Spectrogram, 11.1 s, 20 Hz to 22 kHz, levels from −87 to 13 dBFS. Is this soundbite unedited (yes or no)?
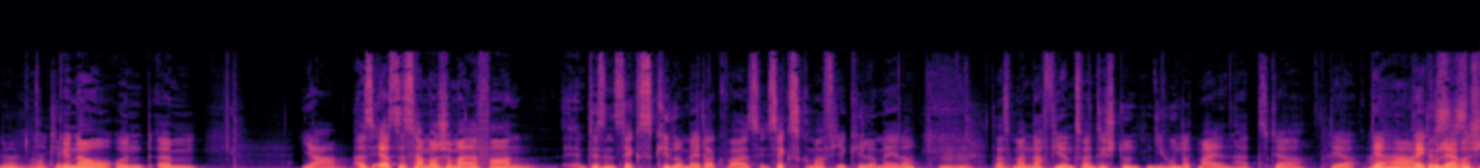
no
